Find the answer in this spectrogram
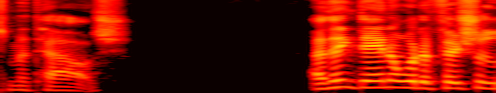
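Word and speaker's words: Mateusz: Metals camera I mean I always say it wrong I want to say Matthias but it's metage I think Dana would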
